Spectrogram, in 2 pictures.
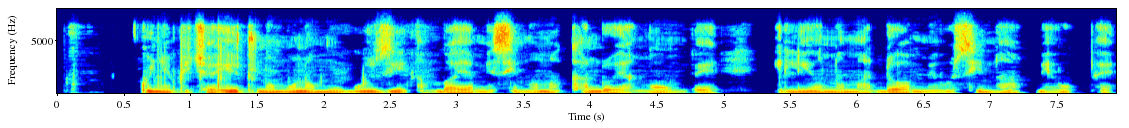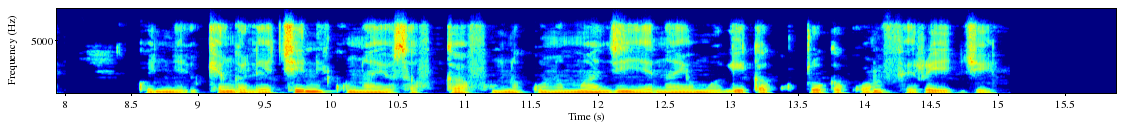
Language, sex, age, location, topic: Swahili, male, 18-24, Kisii, agriculture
